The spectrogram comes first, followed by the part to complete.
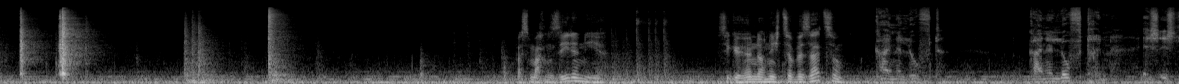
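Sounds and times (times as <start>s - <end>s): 
door opening aboard a ship: 0.0s - 7.0s
speech: 5.2s - 6.4s, 7.2s - 9.5s, 10.3s - 11.7s.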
